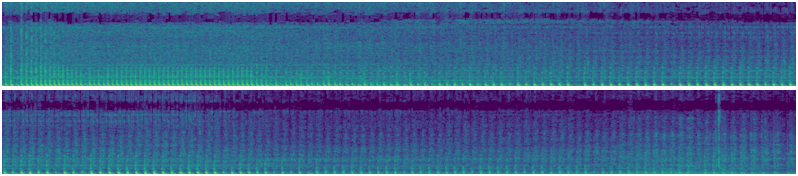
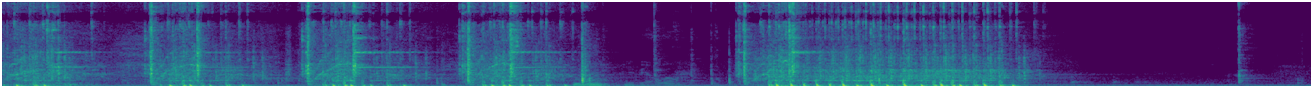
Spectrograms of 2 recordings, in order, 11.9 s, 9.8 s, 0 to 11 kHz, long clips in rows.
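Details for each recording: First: Coleman RTK100 100cc go-kart engine: even, quick firing beat with no grinding or scraping, shown for comparison with a kart whose poorly lubricated centrifugal clutch grinds; healthy clutch, normal running. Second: Coleman RTK100 (CK100) 100cc go-kart, warm, throttle worked by hand at the lever: engine revs in rough surges then bogs down when resistance is added; factory-unlubricated dry centrifugal clutch, fixed by lubricating it.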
